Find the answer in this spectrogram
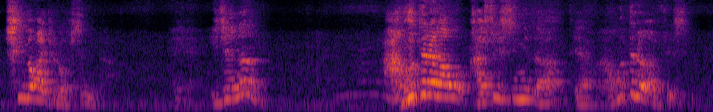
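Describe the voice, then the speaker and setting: A man's voice: high-pitched, dark tone, lo-fi sound, slight background noise. A male pastor preaching a sermon in a conversational way, asking rhetorical questions and joking with the congregation. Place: church sanctuary. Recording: echoey church from a distance.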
